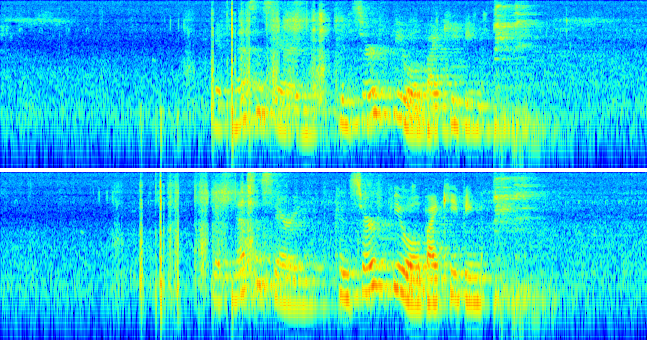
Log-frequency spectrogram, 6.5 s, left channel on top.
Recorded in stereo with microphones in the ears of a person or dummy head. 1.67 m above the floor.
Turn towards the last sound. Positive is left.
turn(degrees=-20)  # may be behind; listen again after turning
